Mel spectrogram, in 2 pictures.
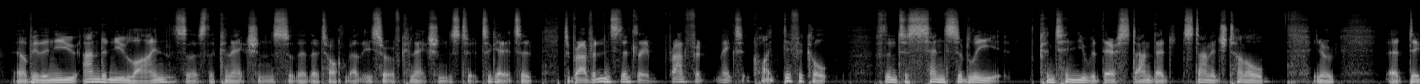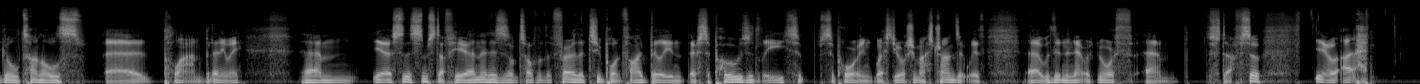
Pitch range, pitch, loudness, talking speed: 95-110 Hz, 100 Hz, -25 LUFS, 195 wpm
